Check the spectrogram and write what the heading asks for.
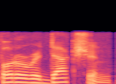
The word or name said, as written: photoreduction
